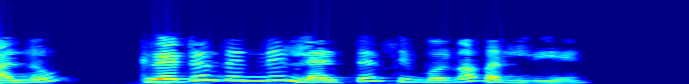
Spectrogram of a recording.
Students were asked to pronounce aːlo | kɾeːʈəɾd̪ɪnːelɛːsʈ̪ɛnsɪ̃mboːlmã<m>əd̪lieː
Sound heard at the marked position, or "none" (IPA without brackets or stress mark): b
